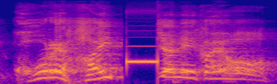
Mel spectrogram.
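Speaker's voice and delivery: high, loud blurted exclamation; exclaimed retort. Retold or imitated. Teacher retelling his blurt at the student's tape, exclaimed.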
